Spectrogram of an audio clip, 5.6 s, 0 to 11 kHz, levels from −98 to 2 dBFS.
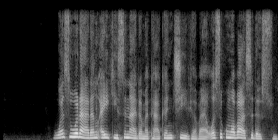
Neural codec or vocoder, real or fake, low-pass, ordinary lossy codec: codec, 24 kHz, 0.9 kbps, WavTokenizer, small release; fake; 9.9 kHz; none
